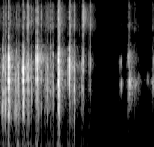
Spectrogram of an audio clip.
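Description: A deck of large oracle cards being shuffled overhand between the hands: a quick run of card-edge clicks and slaps lasting about a second, then a second run starting near the end.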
